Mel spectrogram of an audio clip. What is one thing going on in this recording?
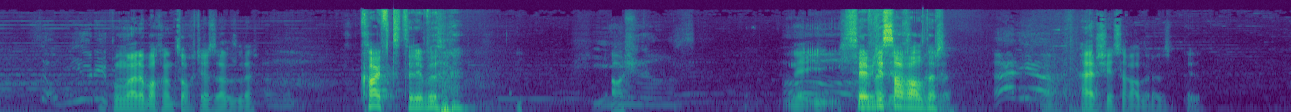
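A woman speaks in a dreamy, sighing voice, close up.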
